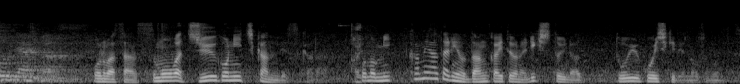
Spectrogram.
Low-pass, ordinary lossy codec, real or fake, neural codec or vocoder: 7.2 kHz; none; real; none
